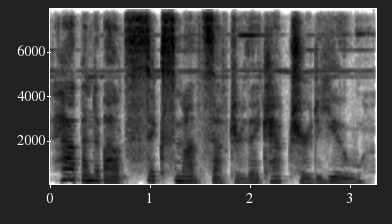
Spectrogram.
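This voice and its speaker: Actress as breathy, earnest young woman. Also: lowish voice, fairly even intonation, measured pace. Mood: subdued. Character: earnest, emotional captive young woman, devoted fiancée. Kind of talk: audio drama acting.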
